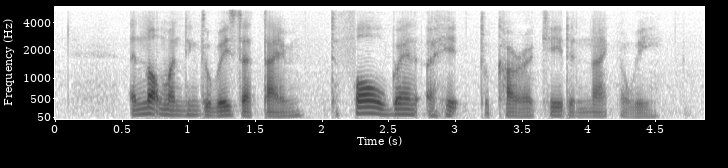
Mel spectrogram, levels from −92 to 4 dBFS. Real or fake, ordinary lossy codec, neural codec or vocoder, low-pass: fake; none; codec, 16 kHz, 0.3 kbps, FocalCodec; 5.4 kHz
